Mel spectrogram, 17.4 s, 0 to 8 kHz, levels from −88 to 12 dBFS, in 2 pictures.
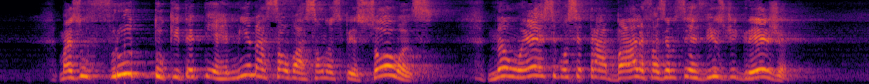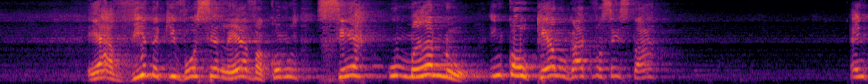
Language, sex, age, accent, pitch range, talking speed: Portuguese, male, 40-59, Brazilian, 245-300 Hz, 120 wpm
